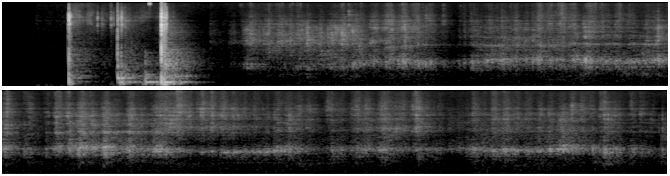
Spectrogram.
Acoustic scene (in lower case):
restroom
